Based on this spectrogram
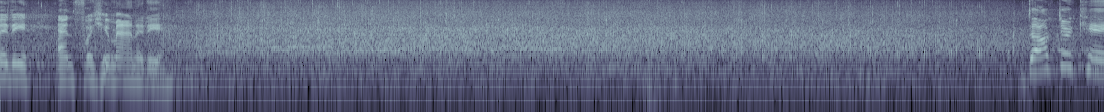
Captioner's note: applause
